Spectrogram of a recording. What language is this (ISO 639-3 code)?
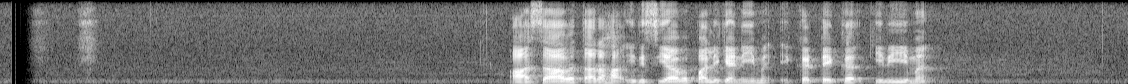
sin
